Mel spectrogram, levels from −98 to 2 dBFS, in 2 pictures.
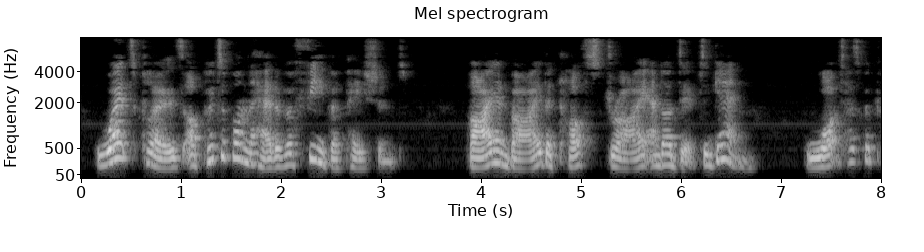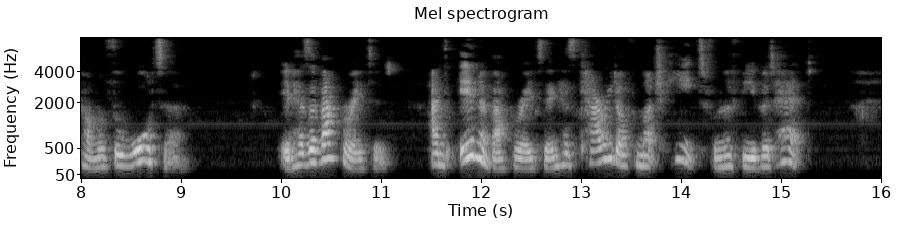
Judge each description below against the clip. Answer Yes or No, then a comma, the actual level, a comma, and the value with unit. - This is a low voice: No, medium, 185 Hz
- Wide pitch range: Yes, wide, 7.8 semitones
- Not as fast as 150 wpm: No, average, 160 wpm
